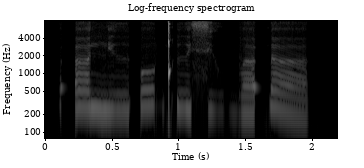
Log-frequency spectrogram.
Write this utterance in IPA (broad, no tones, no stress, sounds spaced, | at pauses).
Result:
ʔ ɐ nʲ ɨ ʔ o ǃʼ ɨ sʲ ṳ b ɐ ʔ ɾ ɐ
